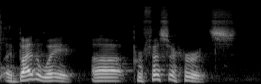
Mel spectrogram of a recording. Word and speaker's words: Hertz: Frequency measured in cycles per second, or hertz, capital Hz. Oh, and by the way, Professor Hertz, his last name is spelled like the rental car company. Hertz Rent-A-Car, H-E-R-T-Z.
